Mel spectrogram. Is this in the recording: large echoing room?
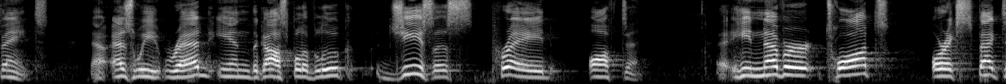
yes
